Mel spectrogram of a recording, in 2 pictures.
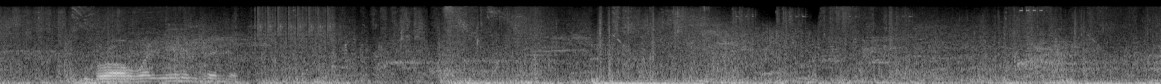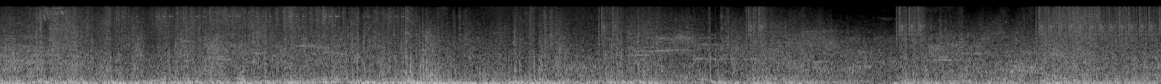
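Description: Heavy blasts thump with deep rumbling.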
